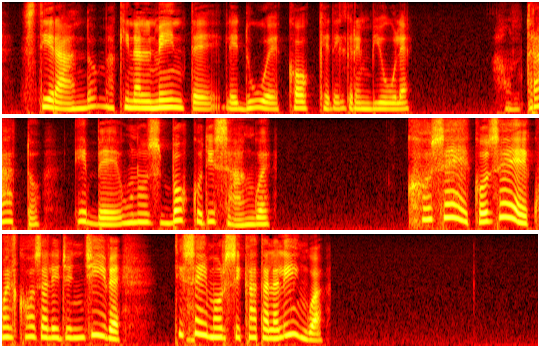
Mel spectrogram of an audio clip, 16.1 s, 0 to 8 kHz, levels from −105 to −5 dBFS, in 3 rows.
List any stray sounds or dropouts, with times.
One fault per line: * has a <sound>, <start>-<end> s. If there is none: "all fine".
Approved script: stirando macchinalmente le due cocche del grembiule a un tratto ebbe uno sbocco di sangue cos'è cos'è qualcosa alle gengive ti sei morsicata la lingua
all fine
